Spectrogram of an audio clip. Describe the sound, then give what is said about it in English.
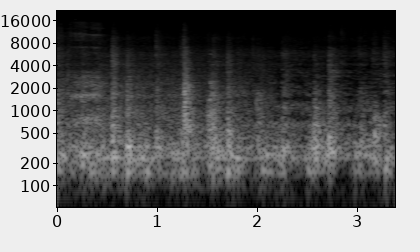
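A train rolls along railroad tracks nearby, its wheels beating out a steady, rhythmic clickety-clack over a continuous rumbling roar. No one speaks. “I also moved over here next to the train tracks.”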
